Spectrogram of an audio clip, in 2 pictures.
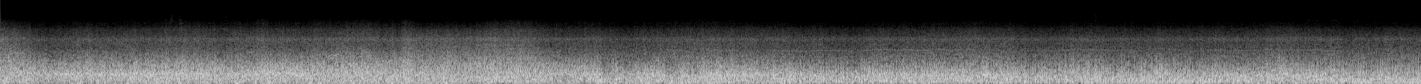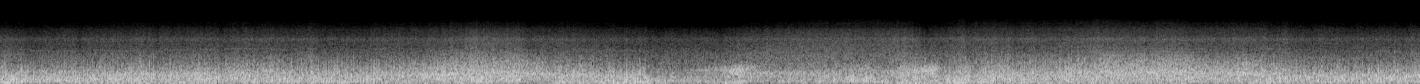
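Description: Steady, loud wind rushing over the camera's microphone as it flies with a tandem paraglider, easing slightly about three quarters of the way through.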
